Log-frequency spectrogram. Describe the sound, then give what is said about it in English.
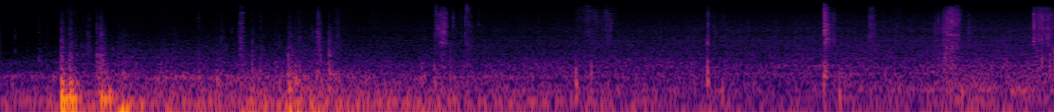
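A car's low engine rumble settles as the vehicle comes to a halt, with a few sharp clicks and knocks from inside the cabin scattered over the steady hum. “Stop the car!”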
